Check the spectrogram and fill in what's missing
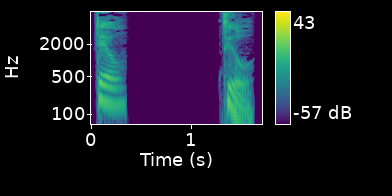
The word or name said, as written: Til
